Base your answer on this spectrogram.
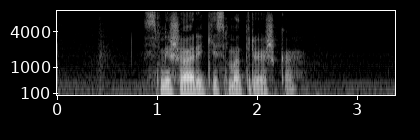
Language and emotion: Russian, neutral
